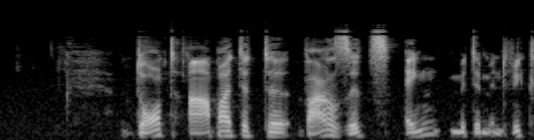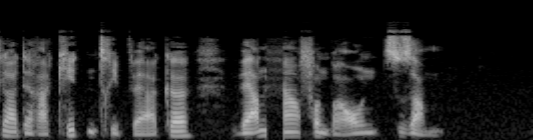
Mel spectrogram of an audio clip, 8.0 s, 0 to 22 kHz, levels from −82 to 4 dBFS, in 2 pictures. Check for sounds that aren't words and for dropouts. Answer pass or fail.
fail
